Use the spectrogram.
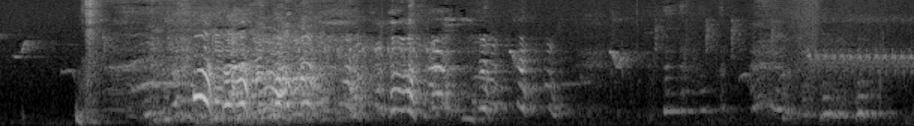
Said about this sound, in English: Can you hear the birds?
